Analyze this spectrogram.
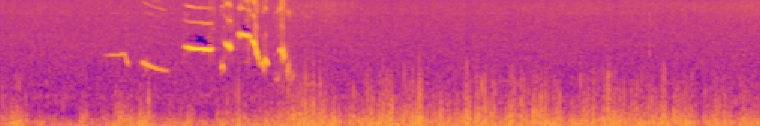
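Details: Prairie Meadowlark near Michichi Dam, Drumheller, Alberta, singing on an early spring evening after winter: clear downslurred whistles lead into a quick bubbling cascade of high notes, followed by gusty wind.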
